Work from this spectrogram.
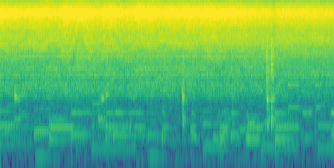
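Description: Tomatoes frying with okra (bhindi) in a pan for a vegetarian dish without onion or garlic, a loud steady sizzle with stirring scrapes throughout and soft music underneath.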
